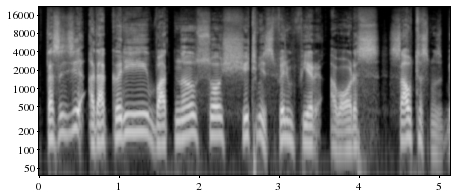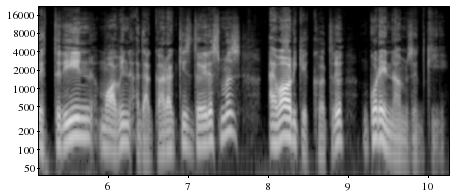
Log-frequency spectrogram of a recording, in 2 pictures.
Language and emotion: Kashmiri, neutral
